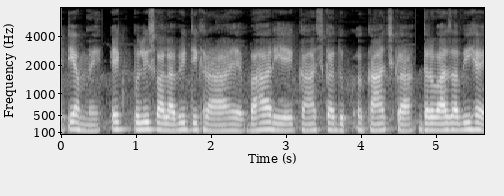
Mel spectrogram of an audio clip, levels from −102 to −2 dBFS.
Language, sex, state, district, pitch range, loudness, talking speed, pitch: Hindi, male, Bihar, Begusarai, 145-165 Hz, -16 LUFS, 200 wpm, 155 Hz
